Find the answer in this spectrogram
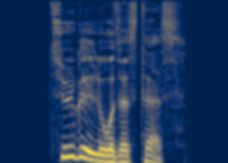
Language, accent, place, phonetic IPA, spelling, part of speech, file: German, Germany, Berlin, [ˈt͡syːɡl̩ˌloːzəstəs], zügellosestes, adjective, De-zügellosestes.ogg
- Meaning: strong/mixed nominative/accusative neuter singular superlative degree of zügellos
